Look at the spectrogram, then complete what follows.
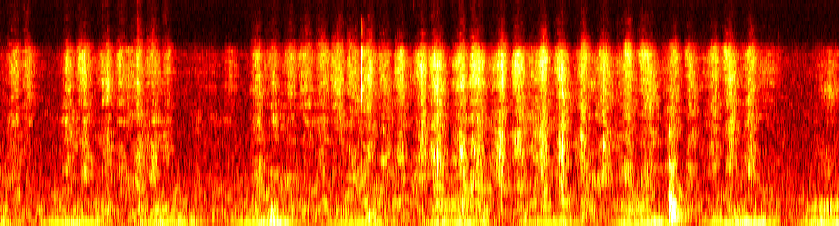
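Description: Sponge scrubbing a metal piece with a wet cleaning mixture: faint, quick rubbing strokes, about three a second, busiest in the second half, over a low steady hum.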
